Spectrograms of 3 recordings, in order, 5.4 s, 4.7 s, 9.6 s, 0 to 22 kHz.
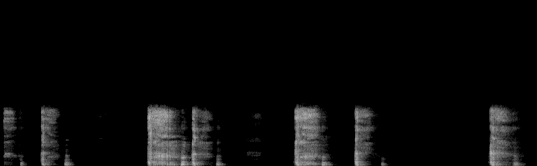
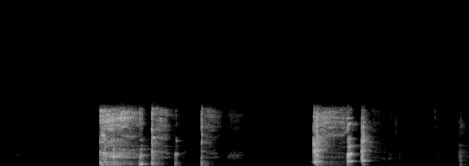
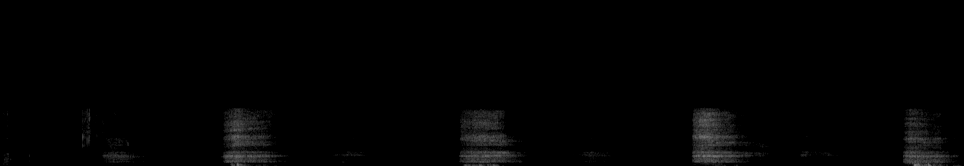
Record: {"three_cough_length": "5.4 s", "three_cough_amplitude": 28252, "three_cough_signal_mean_std_ratio": 0.36, "cough_length": "4.7 s", "cough_amplitude": 32475, "cough_signal_mean_std_ratio": 0.35, "exhalation_length": "9.6 s", "exhalation_amplitude": 2548, "exhalation_signal_mean_std_ratio": 0.38, "survey_phase": "beta (2021-08-13 to 2022-03-07)", "age": "18-44", "gender": "Male", "wearing_mask": "No", "symptom_cough_any": true, "symptom_runny_or_blocked_nose": true, "symptom_other": true, "symptom_onset": "10 days", "smoker_status": "Never smoked", "respiratory_condition_asthma": false, "respiratory_condition_other": false, "recruitment_source": "Test and Trace", "submission_delay": "2 days", "covid_test_result": "Positive", "covid_test_method": "RT-qPCR"}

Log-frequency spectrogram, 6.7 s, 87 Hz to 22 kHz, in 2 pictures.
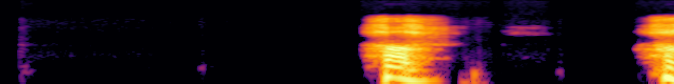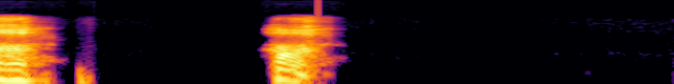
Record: {"exhalation_length": "6.7 s", "exhalation_amplitude": 27437, "exhalation_signal_mean_std_ratio": 0.25, "survey_phase": "beta (2021-08-13 to 2022-03-07)", "age": "65+", "gender": "Male", "wearing_mask": "No", "symptom_cough_any": true, "symptom_runny_or_blocked_nose": true, "symptom_fatigue": true, "symptom_change_to_sense_of_smell_or_taste": true, "symptom_onset": "4 days", "smoker_status": "Never smoked", "respiratory_condition_asthma": false, "respiratory_condition_other": true, "recruitment_source": "Test and Trace", "submission_delay": "2 days", "covid_test_result": "Positive", "covid_test_method": "RT-qPCR", "covid_ct_value": 24.6, "covid_ct_gene": "N gene"}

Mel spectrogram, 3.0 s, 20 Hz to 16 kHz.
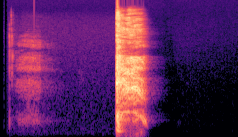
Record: {"cough_length": "3.0 s", "cough_amplitude": 32768, "cough_signal_mean_std_ratio": 0.25, "survey_phase": "beta (2021-08-13 to 2022-03-07)", "age": "18-44", "gender": "Male", "wearing_mask": "No", "symptom_none": true, "smoker_status": "Never smoked", "respiratory_condition_asthma": false, "respiratory_condition_other": false, "recruitment_source": "REACT", "submission_delay": "3 days", "covid_test_result": "Negative", "covid_test_method": "RT-qPCR", "influenza_a_test_result": "Negative", "influenza_b_test_result": "Negative"}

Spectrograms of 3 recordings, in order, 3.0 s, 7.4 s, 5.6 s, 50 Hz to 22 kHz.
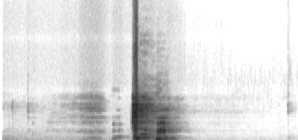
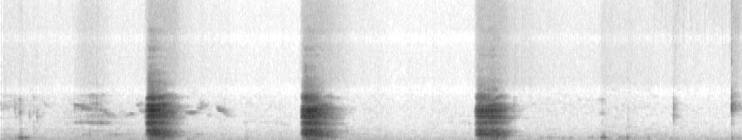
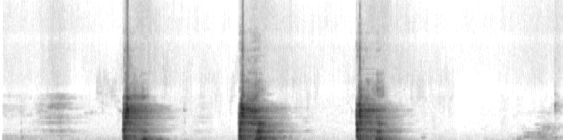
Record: {"cough_length": "3.0 s", "cough_amplitude": 32768, "cough_signal_mean_std_ratio": 0.26, "exhalation_length": "7.4 s", "exhalation_amplitude": 26000, "exhalation_signal_mean_std_ratio": 0.26, "three_cough_length": "5.6 s", "three_cough_amplitude": 32768, "three_cough_signal_mean_std_ratio": 0.28, "survey_phase": "alpha (2021-03-01 to 2021-08-12)", "age": "65+", "gender": "Male", "wearing_mask": "No", "symptom_none": true, "smoker_status": "Ex-smoker", "respiratory_condition_asthma": false, "respiratory_condition_other": false, "recruitment_source": "REACT", "submission_delay": "2 days", "covid_test_result": "Negative", "covid_test_method": "RT-qPCR"}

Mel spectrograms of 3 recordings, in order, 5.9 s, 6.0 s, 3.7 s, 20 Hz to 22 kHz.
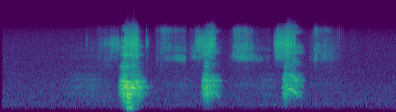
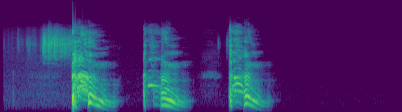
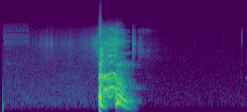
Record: {"exhalation_length": "5.9 s", "exhalation_amplitude": 29246, "exhalation_signal_mean_std_ratio": 0.34, "three_cough_length": "6.0 s", "three_cough_amplitude": 32768, "three_cough_signal_mean_std_ratio": 0.43, "cough_length": "3.7 s", "cough_amplitude": 32768, "cough_signal_mean_std_ratio": 0.27, "survey_phase": "beta (2021-08-13 to 2022-03-07)", "age": "45-64", "gender": "Male", "wearing_mask": "No", "symptom_runny_or_blocked_nose": true, "smoker_status": "Never smoked", "respiratory_condition_asthma": false, "respiratory_condition_other": false, "recruitment_source": "REACT", "submission_delay": "2 days", "covid_test_result": "Negative", "covid_test_method": "RT-qPCR"}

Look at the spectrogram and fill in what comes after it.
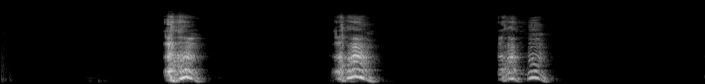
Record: {"three_cough_length": "7.1 s", "three_cough_amplitude": 31855, "three_cough_signal_mean_std_ratio": 0.28, "survey_phase": "beta (2021-08-13 to 2022-03-07)", "age": "65+", "gender": "Male", "wearing_mask": "No", "symptom_none": true, "smoker_status": "Never smoked", "respiratory_condition_asthma": false, "respiratory_condition_other": false, "recruitment_source": "REACT", "submission_delay": "2 days", "covid_test_result": "Negative", "covid_test_method": "RT-qPCR", "influenza_a_test_result": "Negative", "influenza_b_test_result": "Negative"}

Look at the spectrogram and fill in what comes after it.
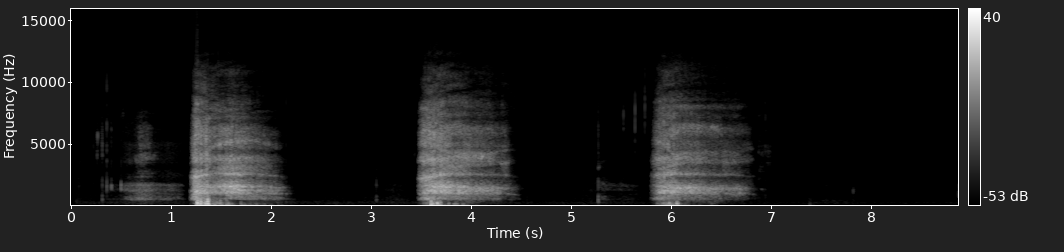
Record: {"exhalation_length": "8.9 s", "exhalation_amplitude": 32719, "exhalation_signal_mean_std_ratio": 0.38, "survey_phase": "beta (2021-08-13 to 2022-03-07)", "age": "18-44", "gender": "Male", "wearing_mask": "No", "symptom_none": true, "smoker_status": "Never smoked", "respiratory_condition_asthma": false, "respiratory_condition_other": true, "recruitment_source": "REACT", "submission_delay": "0 days", "covid_test_result": "Negative", "covid_test_method": "RT-qPCR", "influenza_a_test_result": "Negative", "influenza_b_test_result": "Negative"}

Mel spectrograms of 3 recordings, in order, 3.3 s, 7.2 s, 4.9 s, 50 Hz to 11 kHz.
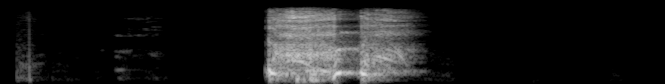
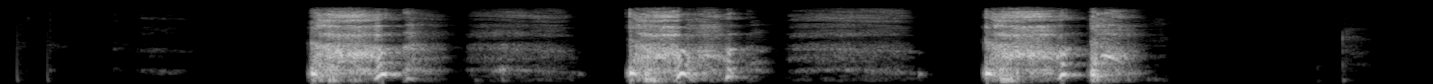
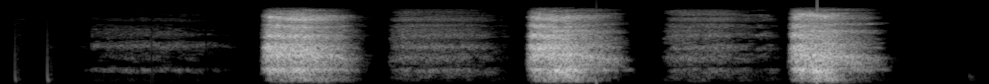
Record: {"cough_length": "3.3 s", "cough_amplitude": 28195, "cough_signal_mean_std_ratio": 0.35, "three_cough_length": "7.2 s", "three_cough_amplitude": 32334, "three_cough_signal_mean_std_ratio": 0.4, "exhalation_length": "4.9 s", "exhalation_amplitude": 32767, "exhalation_signal_mean_std_ratio": 0.4, "survey_phase": "beta (2021-08-13 to 2022-03-07)", "age": "18-44", "gender": "Female", "wearing_mask": "No", "symptom_cough_any": true, "symptom_new_continuous_cough": true, "symptom_runny_or_blocked_nose": true, "symptom_sore_throat": true, "symptom_fatigue": true, "symptom_headache": true, "symptom_change_to_sense_of_smell_or_taste": true, "symptom_onset": "2 days", "smoker_status": "Never smoked", "respiratory_condition_asthma": true, "respiratory_condition_other": false, "recruitment_source": "Test and Trace", "submission_delay": "2 days", "covid_test_result": "Positive", "covid_test_method": "RT-qPCR"}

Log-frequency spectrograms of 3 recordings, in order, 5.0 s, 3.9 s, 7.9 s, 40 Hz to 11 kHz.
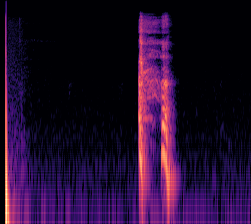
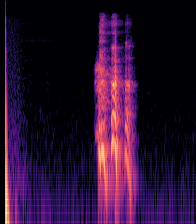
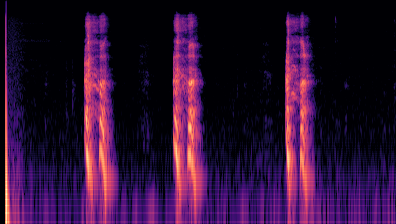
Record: {"cough_length": "5.0 s", "cough_amplitude": 32766, "cough_signal_mean_std_ratio": 0.18, "exhalation_length": "3.9 s", "exhalation_amplitude": 32766, "exhalation_signal_mean_std_ratio": 0.26, "three_cough_length": "7.9 s", "three_cough_amplitude": 32766, "three_cough_signal_mean_std_ratio": 0.25, "survey_phase": "beta (2021-08-13 to 2022-03-07)", "age": "65+", "gender": "Male", "wearing_mask": "No", "symptom_none": true, "smoker_status": "Ex-smoker", "respiratory_condition_asthma": false, "respiratory_condition_other": false, "recruitment_source": "REACT", "submission_delay": "0 days", "covid_test_result": "Negative", "covid_test_method": "RT-qPCR"}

